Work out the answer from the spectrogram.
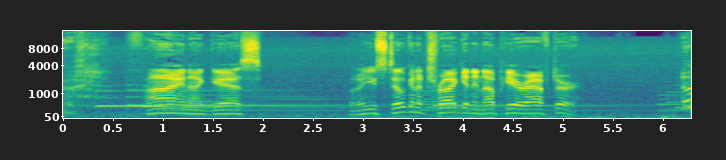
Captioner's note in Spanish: suspiro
